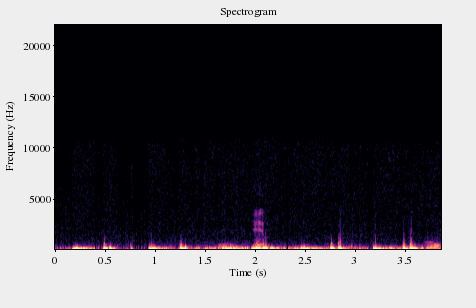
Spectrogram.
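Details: Split second heart sound in right bundle branch block, at about 80 beats a minute, the second sound split from delayed right-sided valve closure, recorded while the patient breathes in and out.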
